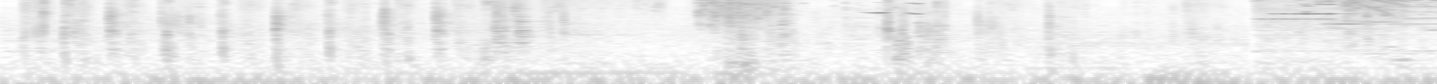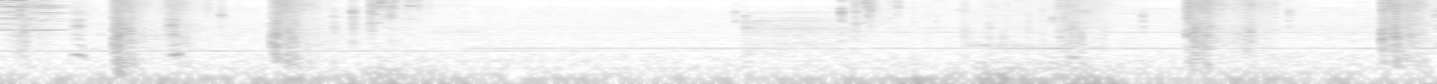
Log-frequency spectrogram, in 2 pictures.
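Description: Footsteps crunch on snow and rock.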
